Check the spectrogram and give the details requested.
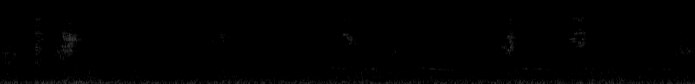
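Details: Mynas in a flock giving scattered rasping, chirpy calls, some doubled, spaced one to two seconds apart over a soft background hiss.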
